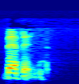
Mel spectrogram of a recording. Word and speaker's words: Beavan: I spell it B-E-A-V-A-N, but I pronounce it Bevan.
